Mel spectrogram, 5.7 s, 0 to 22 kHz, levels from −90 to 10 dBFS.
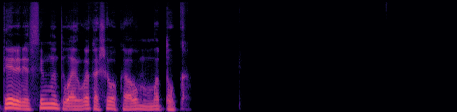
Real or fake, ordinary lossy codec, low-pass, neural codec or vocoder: fake; none; none; codec, 44.1 kHz, 2.6 kbps, SNAC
